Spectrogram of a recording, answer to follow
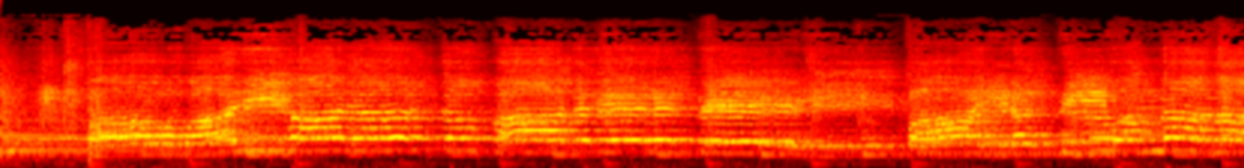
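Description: A group of men singing a Malayalam Christian worship song together into microphones, in long held notes.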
